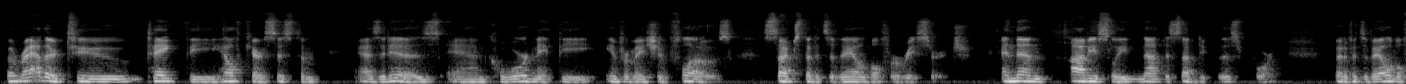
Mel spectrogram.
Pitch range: 110-130 Hz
